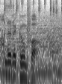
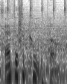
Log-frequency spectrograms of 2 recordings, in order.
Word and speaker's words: Antetokounmpo: A tremendous game we're seeing from Giannis Antetokounmpo.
